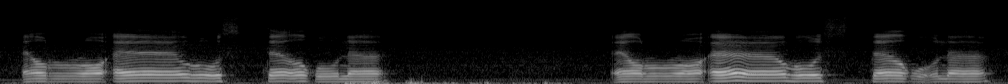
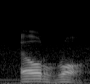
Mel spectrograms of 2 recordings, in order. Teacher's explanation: Jadi di sini hukum adalah idgham bila gunnah yang dibaca dengan idgham kamil. Jadi nun itu kita masuk terus ke dalam ra. Ra. Jadi ra tu tebal.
